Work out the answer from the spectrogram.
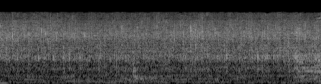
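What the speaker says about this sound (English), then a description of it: "Put this vegetable in here, and you want to kind of fry them up" Sliced vegetables for escovitch fish frying in a pan, a steady close sizzle and crackle that holds evenly throughout with no talking.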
